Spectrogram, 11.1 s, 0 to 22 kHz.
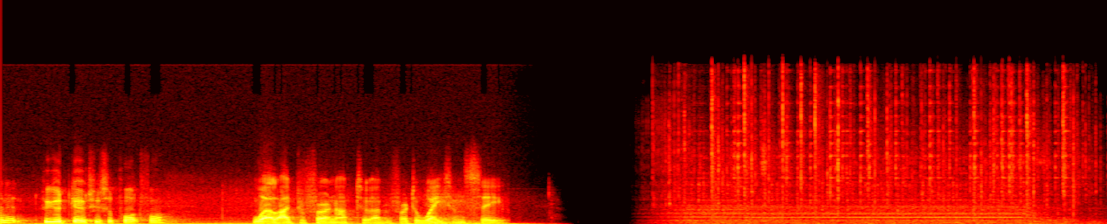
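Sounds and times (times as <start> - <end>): reel machine whirring hum: 6.4 - 11.0
rapid clicking: 6.5 - 11.0.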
